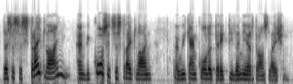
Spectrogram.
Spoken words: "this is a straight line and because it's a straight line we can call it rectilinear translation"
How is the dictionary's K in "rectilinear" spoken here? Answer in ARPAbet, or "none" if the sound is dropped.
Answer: K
